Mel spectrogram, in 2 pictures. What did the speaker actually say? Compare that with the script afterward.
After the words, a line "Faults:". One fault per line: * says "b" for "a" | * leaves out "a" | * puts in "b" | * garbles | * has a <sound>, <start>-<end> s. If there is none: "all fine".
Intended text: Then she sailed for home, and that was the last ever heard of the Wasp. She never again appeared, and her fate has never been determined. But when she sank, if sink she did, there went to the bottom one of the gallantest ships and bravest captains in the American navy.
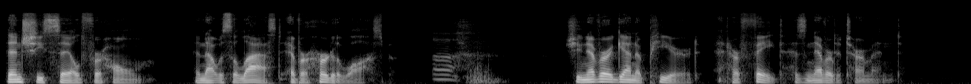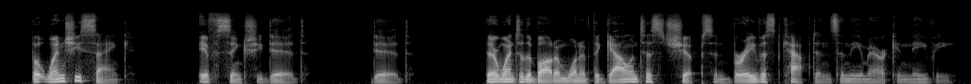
Then she sailed for home, and that was the last ever heard the Wasp. She never again appeared, and her fate has never determined. But when she sank, if sink she did did, there went to the bottom one of the gallantest ships and bravest captains in the American navy.
Faults:
* leaves out "of"
* has a sigh, 4.3-5.1 s
* leaves out "been"
* puts in "did"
